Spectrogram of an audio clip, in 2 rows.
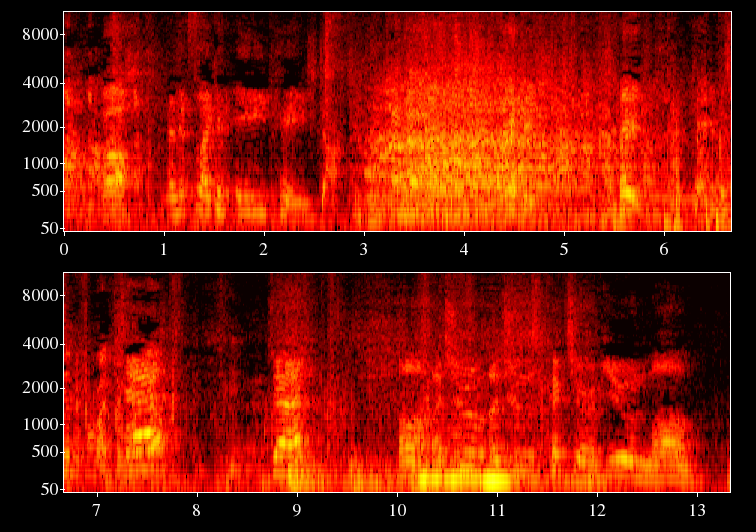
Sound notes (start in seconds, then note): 3.0 audience laughing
